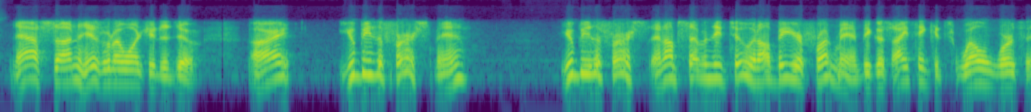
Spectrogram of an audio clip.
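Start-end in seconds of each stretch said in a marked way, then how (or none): 0.2-6.4 mock grandfatherly lecturing tone, higher pitched. Giving advice to a younger listener, put-on grandfatherly lecturing. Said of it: "I'm sounding like your grandfather now".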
